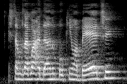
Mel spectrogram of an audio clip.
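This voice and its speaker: A woman talking at a medium pitch is heard with audible room echo. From Pernambuco, Brazil. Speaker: feminist collective live host. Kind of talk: live stream introduction. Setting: online live stream. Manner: halting, with repeated words and fillers.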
